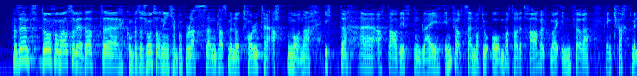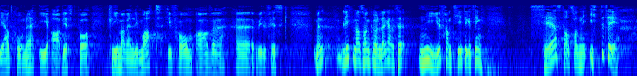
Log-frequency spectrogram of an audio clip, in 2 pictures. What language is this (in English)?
Norwegian Nynorsk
